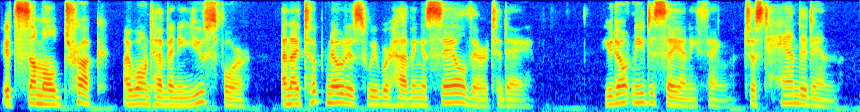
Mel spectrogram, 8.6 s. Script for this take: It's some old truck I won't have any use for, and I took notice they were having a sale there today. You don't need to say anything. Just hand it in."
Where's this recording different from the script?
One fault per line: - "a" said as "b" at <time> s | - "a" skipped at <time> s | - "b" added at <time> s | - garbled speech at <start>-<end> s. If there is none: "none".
- "they" said as "we" at 3.7 s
